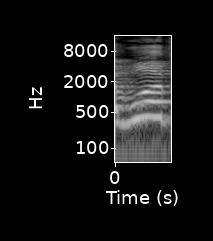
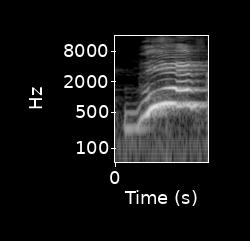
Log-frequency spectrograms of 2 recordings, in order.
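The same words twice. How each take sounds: First: Mock cry. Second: High, loud sudden shout; crying wolf. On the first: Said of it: "he's gonna cry". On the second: Acted. Teacher previews the boy's cry, high loud shout. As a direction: shout it out as a warning. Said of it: "He's gonna say".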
